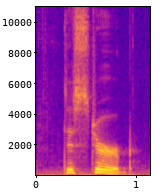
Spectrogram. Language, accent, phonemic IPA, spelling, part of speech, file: English, US, /dɪˈstɝb/, disturb, verb / noun, En-us-disturb.ogg
- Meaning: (verb) 1. to confuse a quiet, constant state or a calm, continuous flow, in particular: thoughts, actions or liquids 2. to divert, redirect, or alter by disturbing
